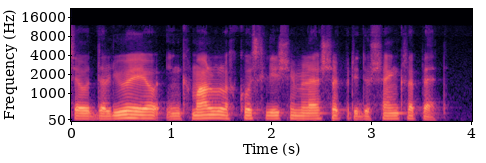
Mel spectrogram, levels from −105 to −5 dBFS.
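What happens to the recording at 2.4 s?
Just after "oddaljujejo in kmalu lahko", three lost packets were rebuilt from error correction, at 2.33–2.35, 2.37–2.39 and 2.43–2.45 s. Each 20 ms frame came from a low-bitrate copy in the next packet. There is no gap, but those frames sound rougher and noisier.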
